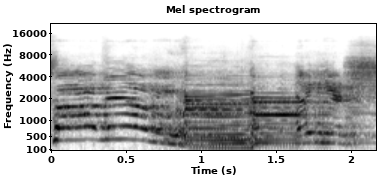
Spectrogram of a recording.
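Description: Live country-style band music with plucked strings. A long note rises and falls in the first second, then held notes and chords follow.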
